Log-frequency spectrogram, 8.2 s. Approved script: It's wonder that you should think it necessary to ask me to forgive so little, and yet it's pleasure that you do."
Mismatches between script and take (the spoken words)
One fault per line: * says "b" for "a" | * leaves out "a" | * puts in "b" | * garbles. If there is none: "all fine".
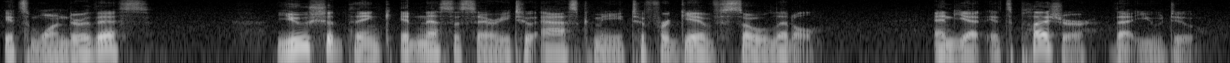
* says "this" for "that"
